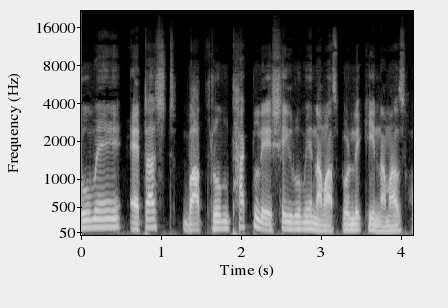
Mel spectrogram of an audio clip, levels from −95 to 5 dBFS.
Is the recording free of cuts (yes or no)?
yes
